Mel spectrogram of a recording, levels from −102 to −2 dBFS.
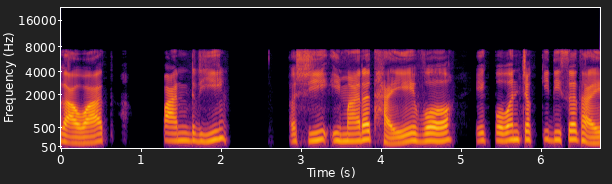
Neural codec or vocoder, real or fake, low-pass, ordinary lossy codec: none; real; 7.2 kHz; none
